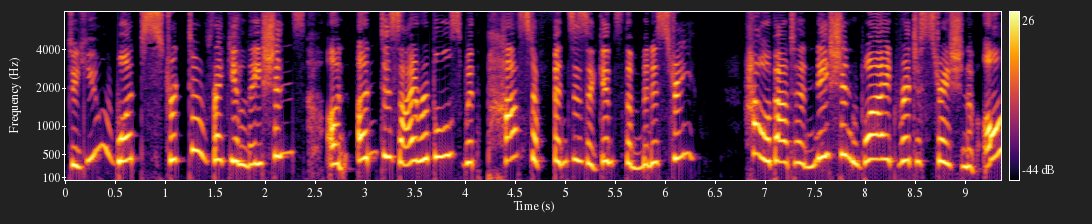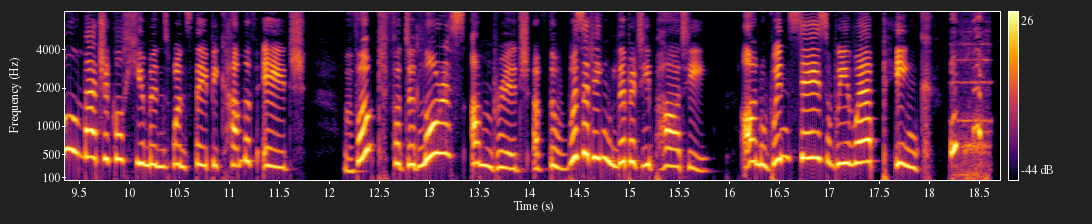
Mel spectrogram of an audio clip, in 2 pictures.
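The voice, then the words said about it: Dolores Umbridge character voice. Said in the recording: “Shall I do Umbridge? ... my best Eric impersonation ... Of Umbridge?”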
